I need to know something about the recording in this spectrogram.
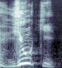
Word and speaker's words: Ryuk: se pronuncia Meru, e o Ryuko, que se pronuncia Ryuki, o deus da morte.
